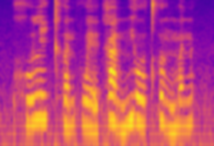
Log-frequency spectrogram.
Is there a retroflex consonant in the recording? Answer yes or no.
no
